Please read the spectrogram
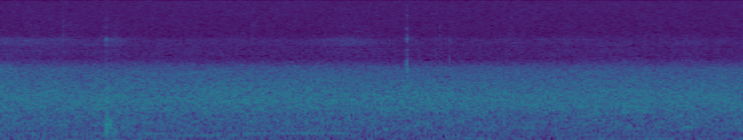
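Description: Steady open-air ambience of a football pitch during a match, an even background noise with no commentary, and a single short thud about a second in.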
